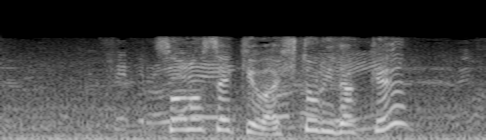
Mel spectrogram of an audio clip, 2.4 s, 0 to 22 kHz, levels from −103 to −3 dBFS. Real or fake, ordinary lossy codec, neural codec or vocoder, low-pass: real; none; none; 7.2 kHz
